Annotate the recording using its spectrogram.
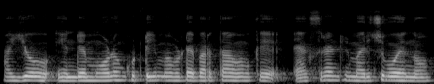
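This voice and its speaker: Grieving old father in a told story, read by a woman narrator, low, flat voice. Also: fairly quick, close to an everyday voice. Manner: low, even reading voice. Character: grieving elderly father, broken by news.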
